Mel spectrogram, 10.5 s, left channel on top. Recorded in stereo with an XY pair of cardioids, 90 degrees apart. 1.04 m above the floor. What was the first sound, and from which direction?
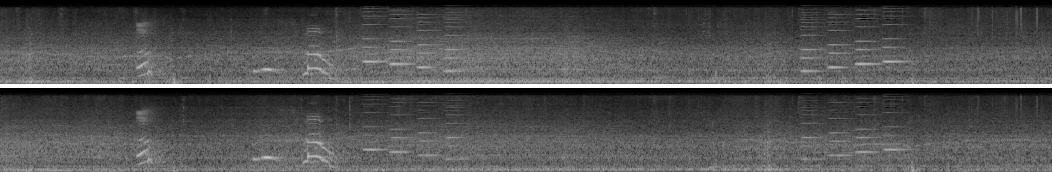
A child speaking, 15° right.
